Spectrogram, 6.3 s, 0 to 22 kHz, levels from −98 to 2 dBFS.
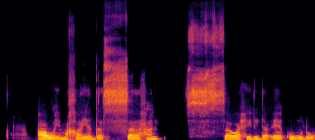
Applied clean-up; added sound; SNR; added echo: neural mask model Resemble Enhance denoiser.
